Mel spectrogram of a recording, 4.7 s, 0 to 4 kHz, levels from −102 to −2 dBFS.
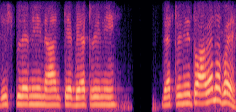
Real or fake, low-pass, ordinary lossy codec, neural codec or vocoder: real; 3.6 kHz; Opus, 16 kbps; none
